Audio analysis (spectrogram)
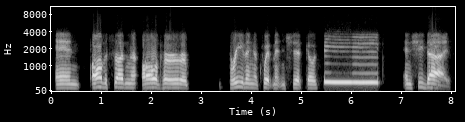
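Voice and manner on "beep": long, steady high beep; monitor flatline beep. Retold or imitated. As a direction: imitate a flatlining machine with one drawn-out tone. Imitates flatlining hospital monitor.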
